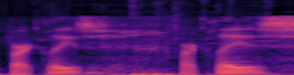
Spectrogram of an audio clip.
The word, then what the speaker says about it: Barclays: Is it Barclay or is it Barclay? I've always thought it was Barclay. I think it's Barclays. Any Brits in the chat want to clarify the pronunciation of Barclays?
